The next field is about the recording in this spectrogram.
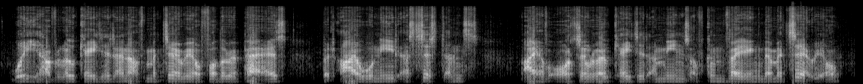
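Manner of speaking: dead serious, warrior-mode delivery. Reading a story aloud, voicing the Dalek in full warrior mode. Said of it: "[name] was in full warrior mode. Until this point he wasn't sure the Dalek had a serious side to him. / [name] was in full warrior mode. / [name] was working on a hole patch when [name]'s call came th".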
